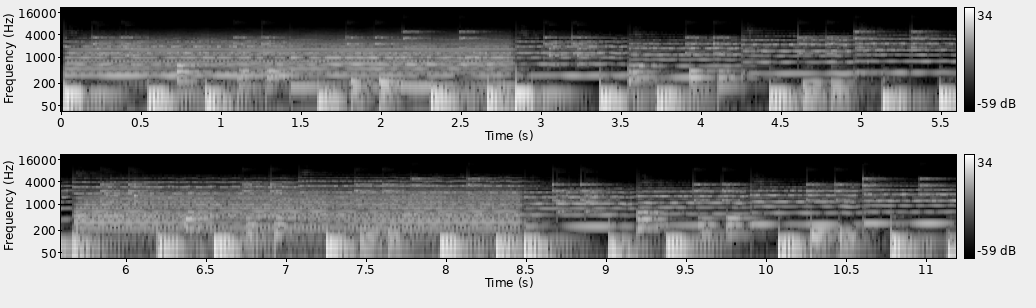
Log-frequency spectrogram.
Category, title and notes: Music > Multiple instruments
Chill loop
A short loop made using beepbox. Use this for a lobby or shop in a video game, or any time that you need a chill and relaxed chill chill music chill piece chill. I can't tell whether this sounds good or not because I used this for a game once that I had to test over and over again so this song now feels really annoying and drives me insane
